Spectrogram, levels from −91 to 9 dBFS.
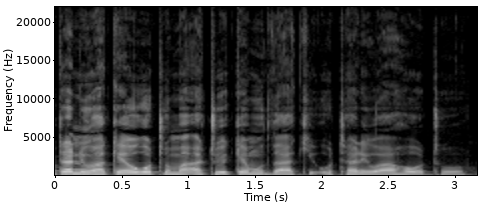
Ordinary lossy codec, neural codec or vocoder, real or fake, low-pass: none; none; real; none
